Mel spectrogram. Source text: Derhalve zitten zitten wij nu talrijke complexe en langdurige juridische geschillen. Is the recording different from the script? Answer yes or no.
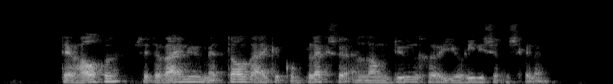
yes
